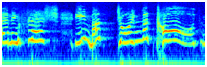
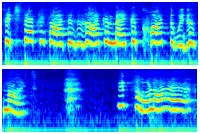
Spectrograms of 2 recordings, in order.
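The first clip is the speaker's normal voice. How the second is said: hammed-up martyred sobbing; wronged, weepy servant; tearful. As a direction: sob through each phrase, drawing out the last words. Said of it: "You needn't cry, Miggs".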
